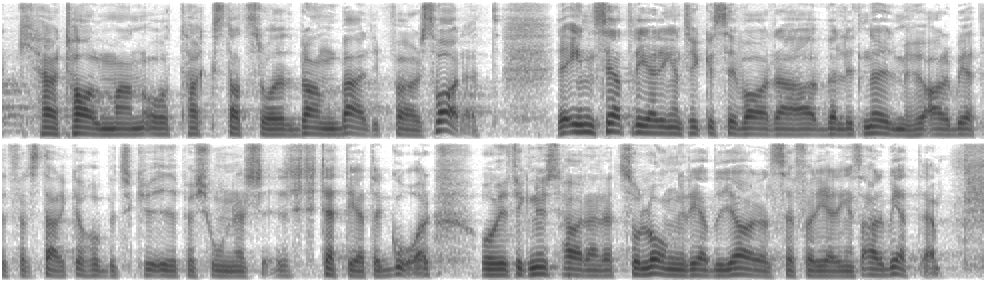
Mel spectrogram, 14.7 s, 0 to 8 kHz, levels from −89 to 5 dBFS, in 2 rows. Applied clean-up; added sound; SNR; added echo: none; none; none; none.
